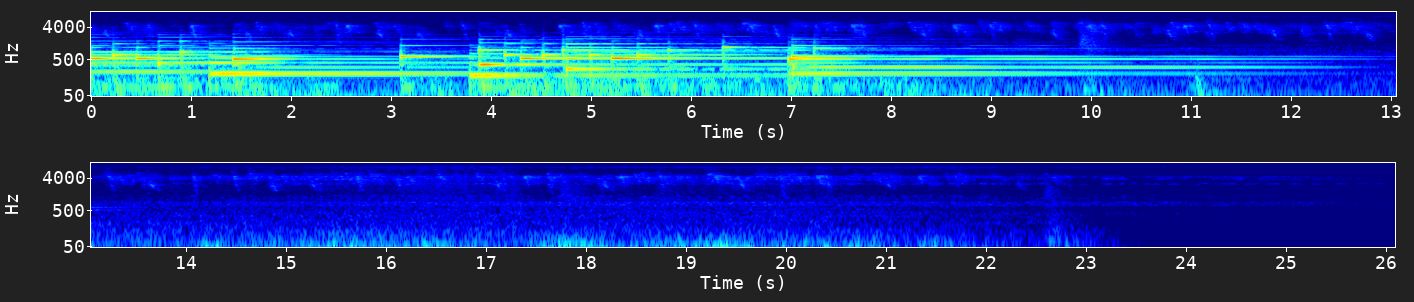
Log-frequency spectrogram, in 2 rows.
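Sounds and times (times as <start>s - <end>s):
bird chirps: 0.0s - 25.2s.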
